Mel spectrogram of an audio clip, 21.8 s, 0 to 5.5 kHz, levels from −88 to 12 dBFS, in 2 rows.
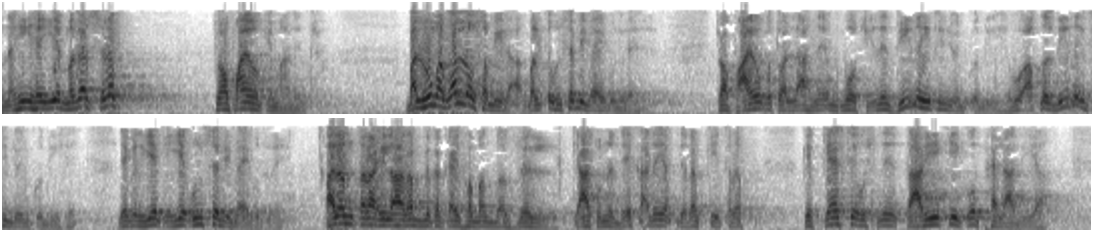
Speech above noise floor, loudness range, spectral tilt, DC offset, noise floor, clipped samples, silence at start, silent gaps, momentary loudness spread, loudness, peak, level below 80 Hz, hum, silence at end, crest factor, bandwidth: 32 dB; 6 LU; -9 dB/octave; under 0.1%; -45 dBFS; 0.2%; 0 s; none; 18 LU; -13 LUFS; 0 dBFS; -40 dBFS; none; 0.4 s; 14 dB; 5.4 kHz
